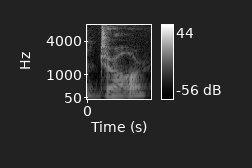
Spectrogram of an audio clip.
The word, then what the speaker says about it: drawer: Are in the drawer في الدرج.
